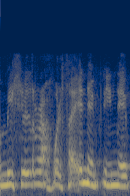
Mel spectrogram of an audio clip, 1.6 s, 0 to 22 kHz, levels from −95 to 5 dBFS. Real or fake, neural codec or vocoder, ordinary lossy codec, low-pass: fake; codec, 16 kHz, 8 kbps, FunCodec, trained on Chinese and English, 25 frames a second; none; 7.2 kHz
